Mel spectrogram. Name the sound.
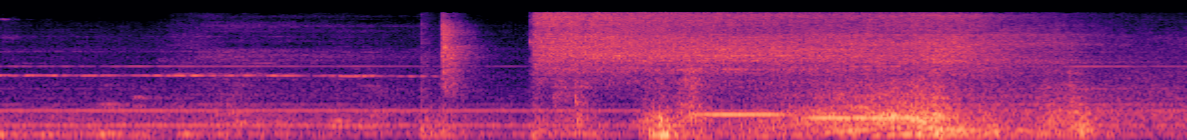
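underground train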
